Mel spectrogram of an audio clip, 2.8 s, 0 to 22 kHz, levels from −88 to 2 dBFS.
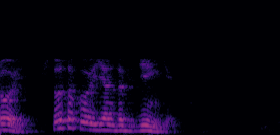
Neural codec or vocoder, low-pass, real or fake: none; 3.6 kHz; real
